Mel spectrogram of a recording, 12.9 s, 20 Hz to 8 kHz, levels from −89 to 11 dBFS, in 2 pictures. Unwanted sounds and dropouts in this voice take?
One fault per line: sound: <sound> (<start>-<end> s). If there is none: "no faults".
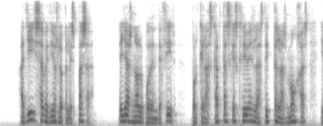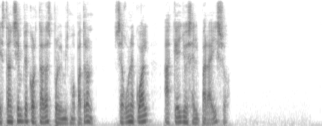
no faults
